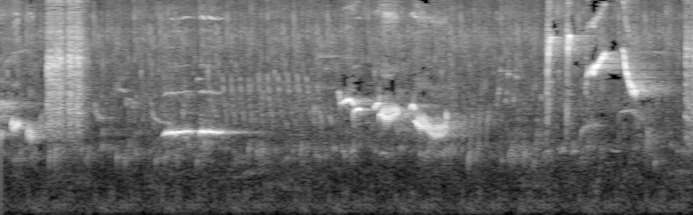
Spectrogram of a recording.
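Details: Wild forest white-rumped shama singing to provoke rivals, giving separated phrases of clear whistles, a sliding warbled run and high sharp upslurred notes, with short pauses between bursts and a few harsh buzzy bursts.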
